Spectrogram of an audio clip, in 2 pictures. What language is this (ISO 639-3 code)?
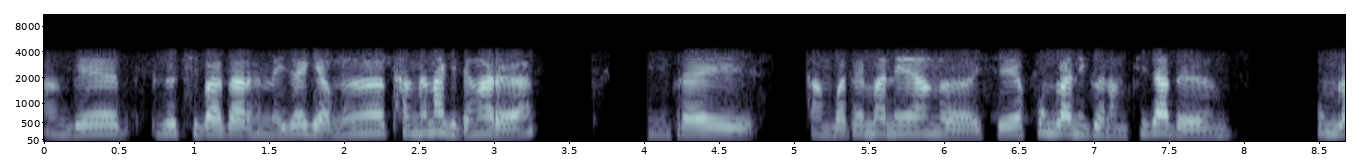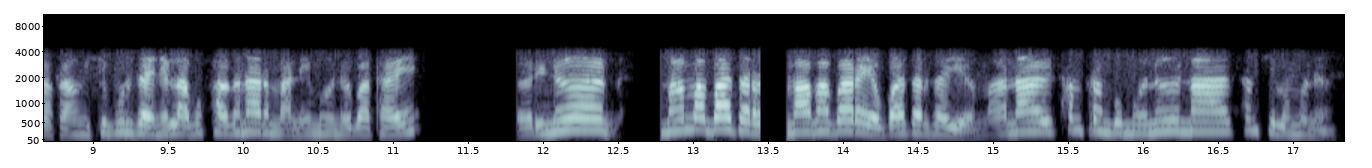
brx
